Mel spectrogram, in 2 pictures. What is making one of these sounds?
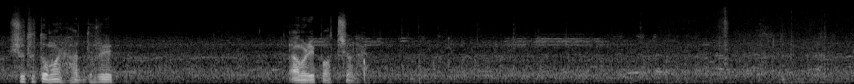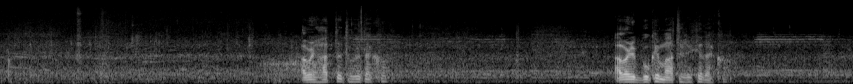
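A young man speaks close by in a pleading, emotional voice.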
